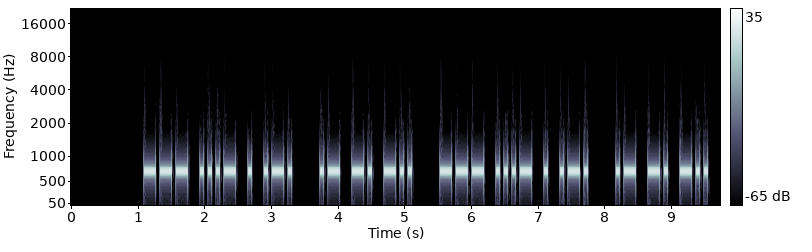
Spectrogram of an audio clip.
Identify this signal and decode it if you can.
Morse code, heard as a keyed tone, about 20 wpm, 700 Hz. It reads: OVER AND OVER AND
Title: Sets of 6 Words - 20wpm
